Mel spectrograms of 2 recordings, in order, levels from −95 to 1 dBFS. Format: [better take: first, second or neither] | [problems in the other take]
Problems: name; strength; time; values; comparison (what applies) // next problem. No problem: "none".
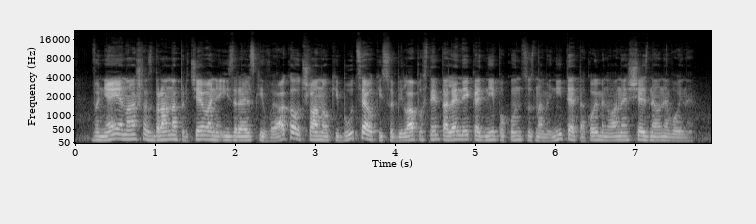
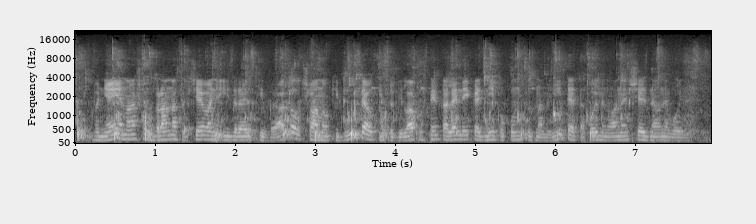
first | background sound (Dog); 4 dB below the speech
